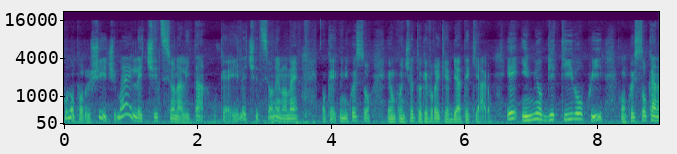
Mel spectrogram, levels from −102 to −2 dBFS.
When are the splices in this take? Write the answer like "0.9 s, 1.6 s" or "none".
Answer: 3.8 s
